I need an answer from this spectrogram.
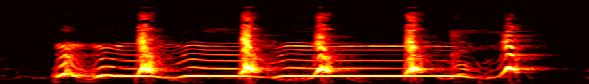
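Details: Percy, a black and white Boston Terrier, and Bear, a German Shepherd-Black Lab mix, are coaxed into howling. A sustained mid-pitched wail carries through it, broken by five sharp yelps spaced about a second apart.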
